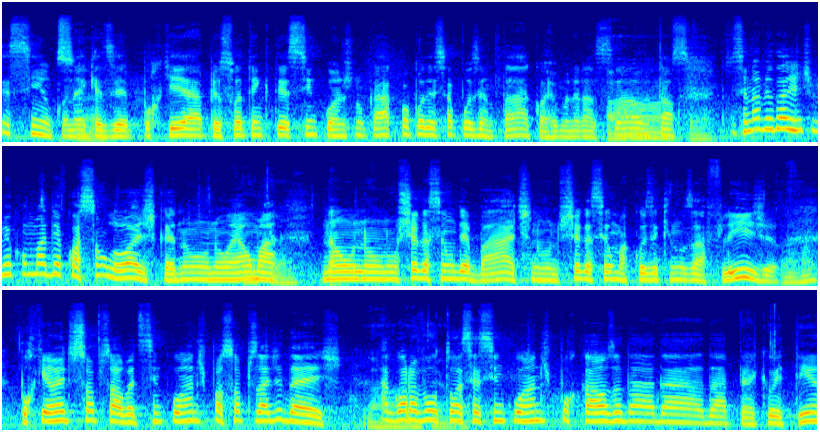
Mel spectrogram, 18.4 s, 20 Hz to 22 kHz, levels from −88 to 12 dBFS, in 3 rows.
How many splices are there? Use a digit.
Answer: 1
